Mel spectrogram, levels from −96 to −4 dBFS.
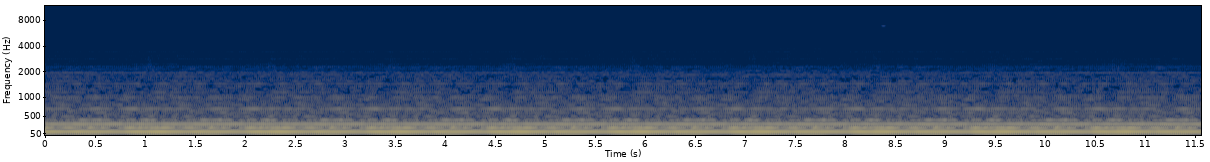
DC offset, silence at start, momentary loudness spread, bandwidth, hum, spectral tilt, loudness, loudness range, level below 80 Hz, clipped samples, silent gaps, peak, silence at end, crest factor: under 0.1%; 0 s; 2 LU; 2.3 kHz; 50 Hz at -40 dBFS; -13 dB/octave; -39 LUFS; 0 LU; -52 dBFS; under 0.1%; none; -28 dBFS; 0 s; 8 dB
